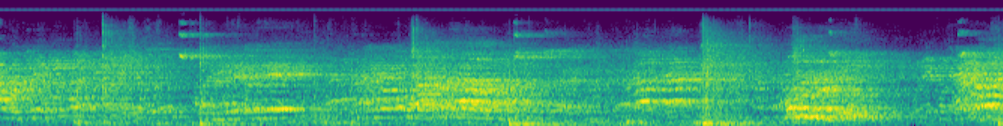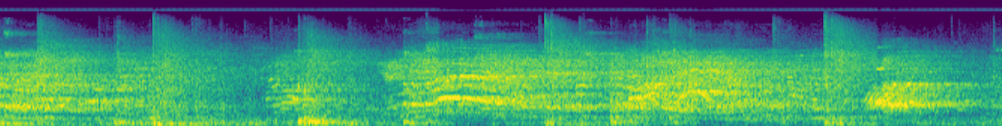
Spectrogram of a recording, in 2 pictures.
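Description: Many young people shout and call out across a large echoing hall.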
